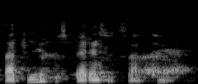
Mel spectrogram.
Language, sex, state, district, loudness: Hindi, male, Bihar, Darbhanga, -28 LUFS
